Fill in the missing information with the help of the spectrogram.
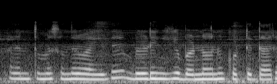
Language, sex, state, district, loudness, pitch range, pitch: Kannada, female, Karnataka, Koppal, -12 LUFS, 240-260 Hz, 255 Hz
